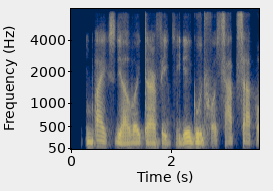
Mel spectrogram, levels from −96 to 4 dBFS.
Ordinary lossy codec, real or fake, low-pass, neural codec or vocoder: none; fake; 7.2 kHz; codec, 16 kHz in and 24 kHz out, 0.9 kbps, LongCat-Audio-Codec, fine tuned four codebook decoder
